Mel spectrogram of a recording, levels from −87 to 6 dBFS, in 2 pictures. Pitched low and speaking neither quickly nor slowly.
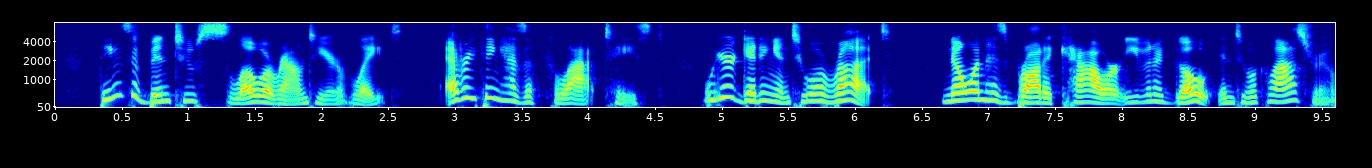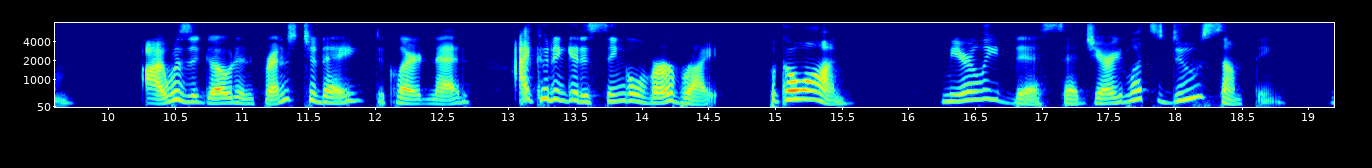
No: high, 230 Hz; average, 190 wpm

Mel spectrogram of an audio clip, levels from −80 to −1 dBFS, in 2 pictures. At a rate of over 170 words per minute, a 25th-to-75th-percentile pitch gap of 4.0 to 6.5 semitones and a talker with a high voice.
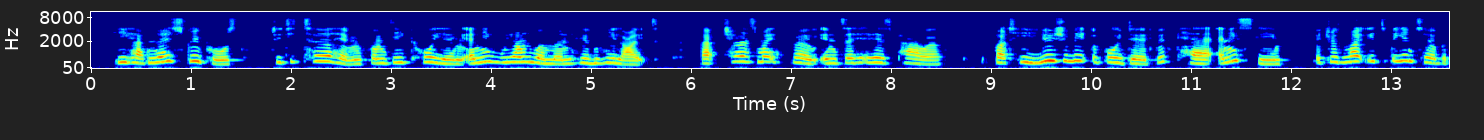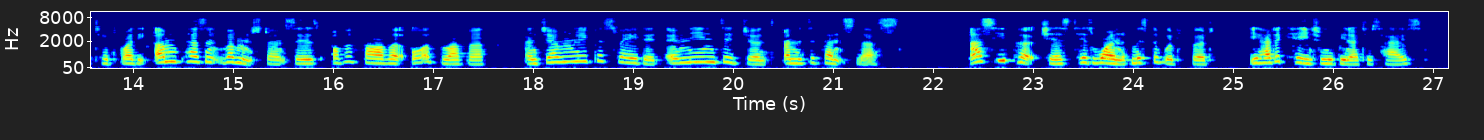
No: average, 155 wpm; wide, 5.4 semitones; very high, 250 Hz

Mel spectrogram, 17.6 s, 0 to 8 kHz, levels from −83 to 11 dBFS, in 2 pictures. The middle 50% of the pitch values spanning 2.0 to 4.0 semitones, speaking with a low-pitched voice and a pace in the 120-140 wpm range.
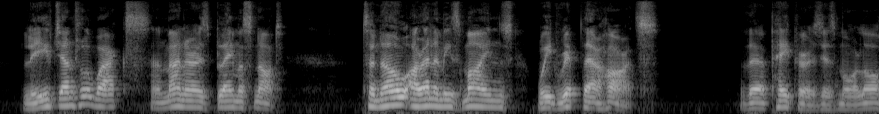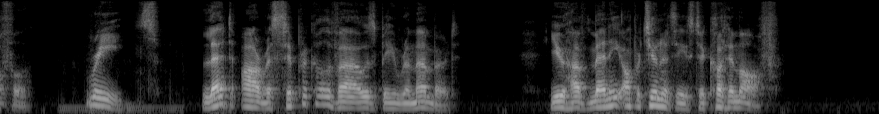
No: average, 4.7 semitones; low, 120 Hz; slow, 135 wpm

